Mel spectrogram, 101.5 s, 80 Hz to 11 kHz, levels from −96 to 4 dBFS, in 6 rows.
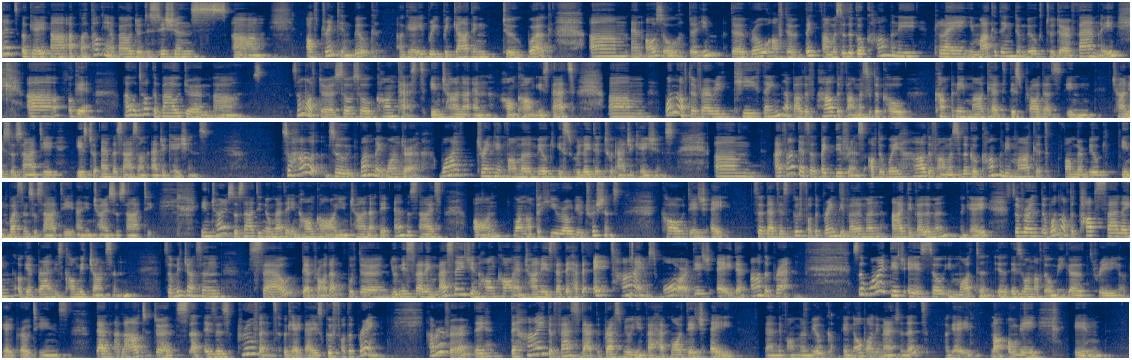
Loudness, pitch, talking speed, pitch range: -24 LUFS, 165 Hz, 145 wpm, 145-200 Hz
